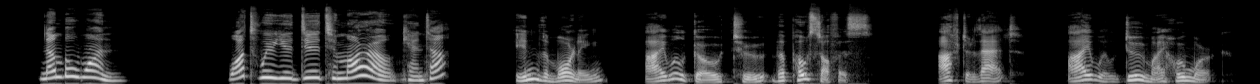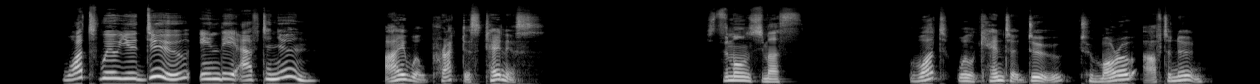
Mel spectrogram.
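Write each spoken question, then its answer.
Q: What will Kenta do tomorrow afternoon?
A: He will practice tennis.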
